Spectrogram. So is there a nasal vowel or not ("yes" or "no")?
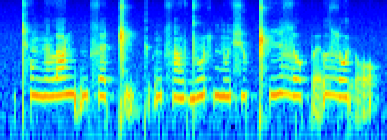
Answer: yes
